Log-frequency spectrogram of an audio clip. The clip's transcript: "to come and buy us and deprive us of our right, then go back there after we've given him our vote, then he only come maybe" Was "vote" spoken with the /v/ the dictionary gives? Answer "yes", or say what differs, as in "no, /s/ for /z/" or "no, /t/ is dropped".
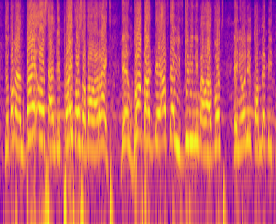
yes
